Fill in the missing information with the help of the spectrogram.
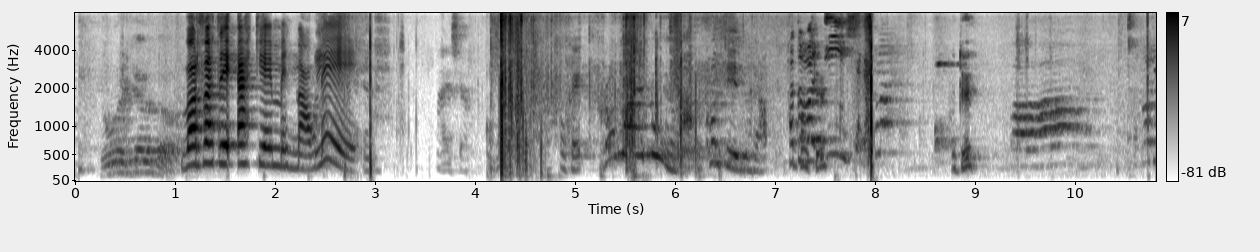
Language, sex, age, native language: Icelandic, male, 10, Icelandic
